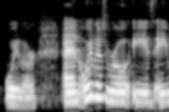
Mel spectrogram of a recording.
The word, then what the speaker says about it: Euler: famous mathemati mathematician and I know that word looks like uler but it's actually pronounced Oiler and Oilers rule is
